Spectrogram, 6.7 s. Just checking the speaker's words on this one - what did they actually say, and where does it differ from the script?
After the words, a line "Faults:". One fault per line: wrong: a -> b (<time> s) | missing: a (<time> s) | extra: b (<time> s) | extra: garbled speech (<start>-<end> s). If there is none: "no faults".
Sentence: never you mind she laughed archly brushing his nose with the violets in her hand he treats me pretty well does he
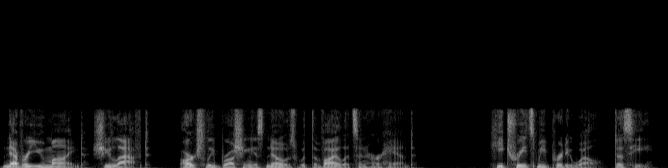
never you mind she laughed archly brushing his nose with the violets in her hand he treats me pretty well does he
Faults:
no faults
